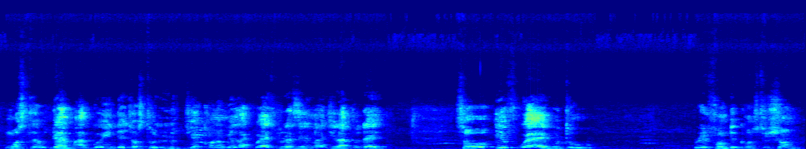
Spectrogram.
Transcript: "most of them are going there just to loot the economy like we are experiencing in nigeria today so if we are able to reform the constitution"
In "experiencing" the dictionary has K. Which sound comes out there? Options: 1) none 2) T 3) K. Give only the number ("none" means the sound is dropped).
1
